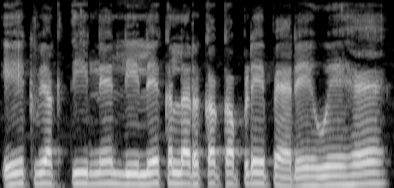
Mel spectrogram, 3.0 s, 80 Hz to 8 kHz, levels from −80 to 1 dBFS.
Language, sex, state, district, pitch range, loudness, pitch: Hindi, male, Uttar Pradesh, Shamli, 155-165 Hz, -15 LUFS, 160 Hz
